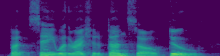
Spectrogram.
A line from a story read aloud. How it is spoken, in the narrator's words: she exclaimed in an irritated tone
